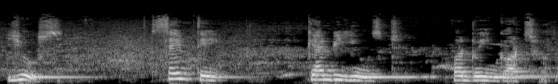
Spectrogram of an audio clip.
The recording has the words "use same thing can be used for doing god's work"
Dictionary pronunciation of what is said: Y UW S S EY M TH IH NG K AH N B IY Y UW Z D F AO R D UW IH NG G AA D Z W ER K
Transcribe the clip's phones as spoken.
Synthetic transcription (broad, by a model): Y UW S S EY M T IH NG K AH N B IY Y UW Z D F AO R D UW IH NG G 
